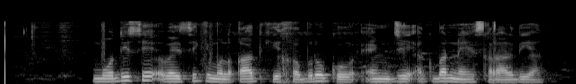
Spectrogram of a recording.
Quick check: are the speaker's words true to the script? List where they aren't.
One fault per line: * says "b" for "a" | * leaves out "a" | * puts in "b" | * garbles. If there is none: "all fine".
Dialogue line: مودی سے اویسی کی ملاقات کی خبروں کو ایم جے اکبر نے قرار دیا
all fine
